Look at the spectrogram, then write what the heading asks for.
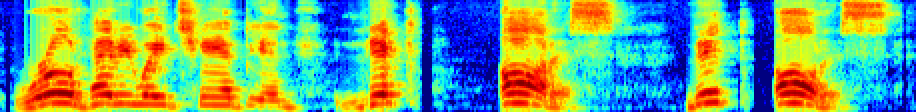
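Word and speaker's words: Aldis: say the NWA World Heavyweight Champion Nick artists Nick Aldous Nick Aldous I could not say that word yesterday if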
